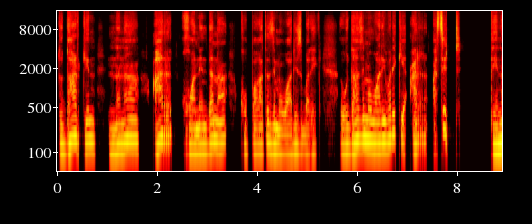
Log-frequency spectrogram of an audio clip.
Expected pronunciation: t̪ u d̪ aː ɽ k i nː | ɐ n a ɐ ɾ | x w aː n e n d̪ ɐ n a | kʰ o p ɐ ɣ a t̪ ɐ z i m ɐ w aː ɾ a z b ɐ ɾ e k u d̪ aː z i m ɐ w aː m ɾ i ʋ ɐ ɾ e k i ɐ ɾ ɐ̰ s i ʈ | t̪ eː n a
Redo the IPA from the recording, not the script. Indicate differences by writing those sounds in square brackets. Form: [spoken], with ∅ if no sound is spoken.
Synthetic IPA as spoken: t̪ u d̪ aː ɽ k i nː | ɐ n a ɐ ɾ | x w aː n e n d̪ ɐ n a | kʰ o p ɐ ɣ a t̪ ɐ z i m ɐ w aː ɾ [i] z b ɐ ɾ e k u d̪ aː z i m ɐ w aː [∅] ɾ i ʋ ɐ ɾ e k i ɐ ɾ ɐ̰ s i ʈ | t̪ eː n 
